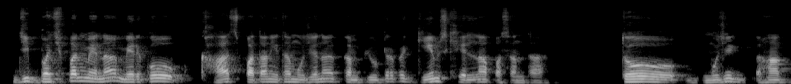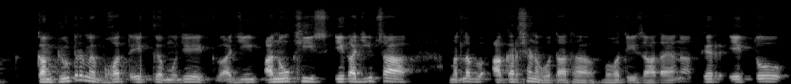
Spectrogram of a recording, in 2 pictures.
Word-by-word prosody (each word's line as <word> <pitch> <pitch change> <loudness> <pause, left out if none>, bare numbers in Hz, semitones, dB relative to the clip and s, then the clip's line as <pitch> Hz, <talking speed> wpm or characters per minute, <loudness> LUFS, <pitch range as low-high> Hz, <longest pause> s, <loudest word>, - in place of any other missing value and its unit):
जी, 140 +8 0
बचपन 125 +6 +3
में 145 -4 +2
ना 150 +6 +2
मेरे 120 -4 0
को 145 +4 +1 0.5
खास - - 0
पता 125 - +4
नहीं 120 -2 -3
था, 120 - 0
मुझे 115 -1 -3
ना 135 +3 -2
कंप्यूटर 105 +3 -4
पे 145 +1 -6
गेम्स 140 +6 0
खेलना 110 +3 -1
पसंद 95 -2 -6
था। 85 -1 -6 0.8
तो 120 -6 +4
मुझे 105 +8 -1 0.3
हाँ, 105 +1 +3 0.5
कंप्यूटर 135 - +4
में 145 - +1
बहुत 130 +6 0
एक 120 0 -3
मुझे 110 +3 -4
एक 115 - -10
अजीब 115 +2 -3
अनोखी 140 +3 +3
स 135 - -7
एक 135 +1 +2
अजीब 135 +2 +4
सा 145 -3 +8 0.6
मतलब - - -2
आकर्षण 130 +4 +2
होता 100 -2 0
था 100 -2 -1 0.2
बहुत 100 +1 -5
ही 105 - -4
ज़्यादा, 95 0 -1
है 100 - -5
ना? - - -7
फिर 130 +1 -2
एक 125 0 -3
तो 135 0 +1
120 Hz, 170 wpm, -25 LUFS, 105-135 Hz, 0.8 s, सा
